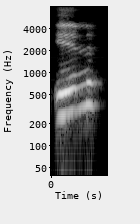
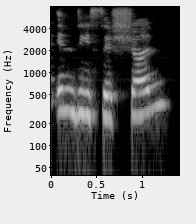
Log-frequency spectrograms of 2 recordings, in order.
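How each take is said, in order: First: Indecision in separate syllables, in-di-si-zhun; sounded out. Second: Indecision ending in "shun" instead of "zhun"; wrong ending tried. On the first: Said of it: "So this word is". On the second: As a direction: test indecision with a hissed sh ending. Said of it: "doesn't quite sound right". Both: Shown as a demonstration.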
